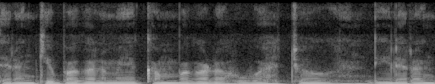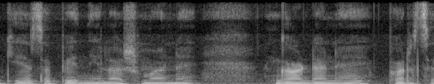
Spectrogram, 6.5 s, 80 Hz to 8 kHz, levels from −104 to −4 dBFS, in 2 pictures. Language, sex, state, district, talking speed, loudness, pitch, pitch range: Hindi, male, Bihar, Araria, 200 wpm, -35 LUFS, 105 Hz, 105-110 Hz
